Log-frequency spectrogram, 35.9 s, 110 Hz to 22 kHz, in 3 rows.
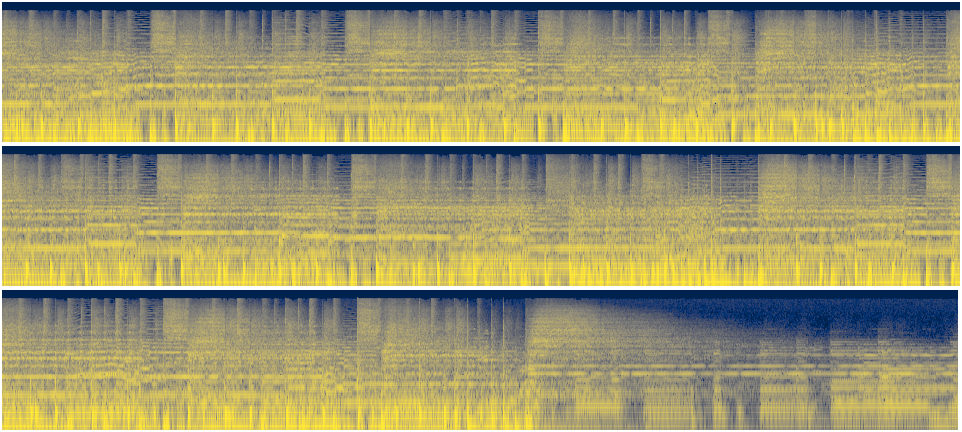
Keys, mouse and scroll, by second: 1.4 space, 1.6 middle click, 2.2 click, 3.1-4.1 middle drag, 5.1 click, 5.4-7.9 middle drag, 7.9 shift+d, 9.0 m, 11.0 middle click, 11.9 click, 12.3 middle click, 12.6 ctrl+z, 13.2 click, 13.9-15.6 middle drag, 15.8 middle click, 16.3 KP_1, 16.8 g, 18.7 middle click, 19.2 g, 19.7-22.0 middle drag, 22.0 KP_1, 22.6 middle click, 23.5 g, 24.0-25.4 middle drag, 25.8 middle click, 26.2 g, 26.7 middle click, 27.6 scroll down 1, 27.7-29.1 shift+middle drag, 29.1 shift+d, 30.0 shift+middle click, 30.3 r, 30.7 scroll down 1, 30.9 shift+middle click, 31.1 click, 31.7 right click, 32.0 click, 32.5 right click, 32.6 r.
